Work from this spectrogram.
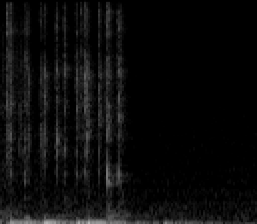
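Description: Computer keyboard typing, a quick burst of clustered keystrokes that stops abruptly, leaving quiet room noise.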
